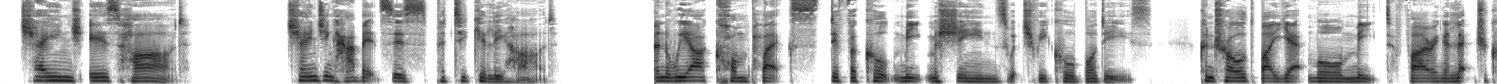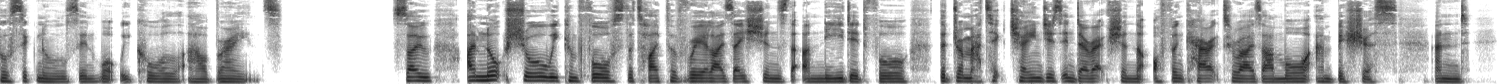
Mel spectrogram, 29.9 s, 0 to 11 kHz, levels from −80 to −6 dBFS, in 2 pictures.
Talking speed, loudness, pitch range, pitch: 120 wpm, -17 LUFS, 110-130 Hz, 115 Hz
